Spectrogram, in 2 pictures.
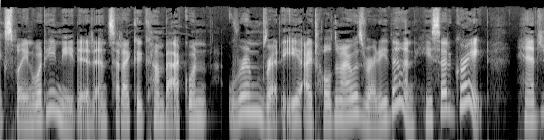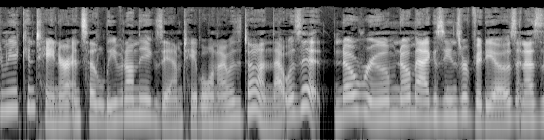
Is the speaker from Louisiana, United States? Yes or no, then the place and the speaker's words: yes; Lafayette, Louisiana, United States; Two, I'm from Lafayette, the heart of Cajun country, and big families I've found are still a bit of an anomaly here.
